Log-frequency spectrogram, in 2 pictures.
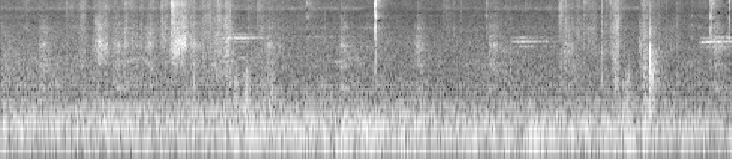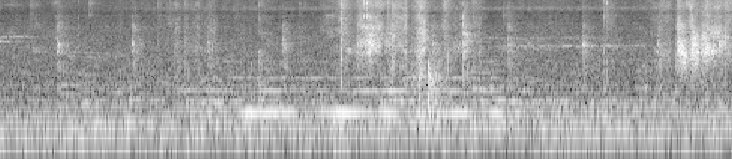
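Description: Paper pages are turned and rustle.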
